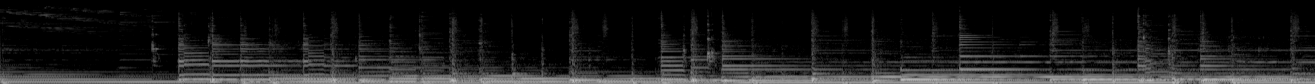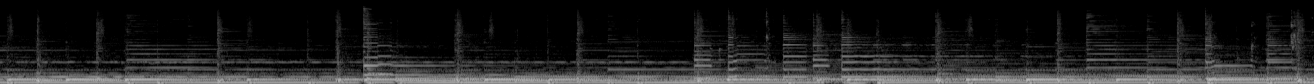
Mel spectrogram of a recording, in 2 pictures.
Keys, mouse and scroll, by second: 6.7 click, 14.5 click, 17.0 click, 18.8 click, 20.6 click, 21.4 click.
